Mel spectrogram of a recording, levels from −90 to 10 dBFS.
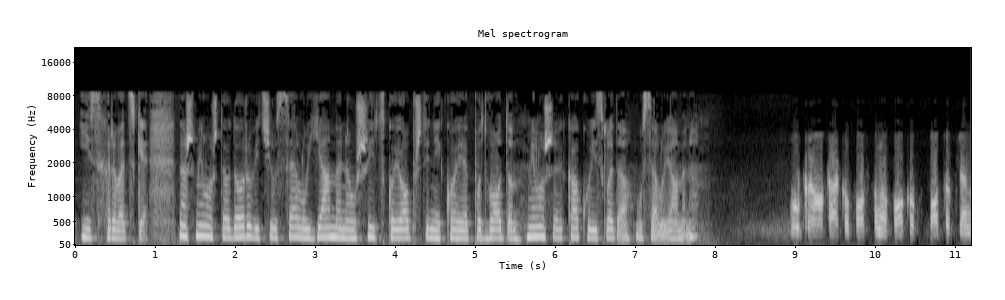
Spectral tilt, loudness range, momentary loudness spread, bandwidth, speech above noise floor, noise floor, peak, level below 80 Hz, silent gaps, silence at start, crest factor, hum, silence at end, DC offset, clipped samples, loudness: -5.5 dB/octave; 4 LU; 6 LU; 8.8 kHz; 35 dB; -52 dBFS; -4 dBFS; -50 dBFS; none; 0.1 s; 14 dB; none; 0 s; under 0.1%; under 0.1%; -17 LUFS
